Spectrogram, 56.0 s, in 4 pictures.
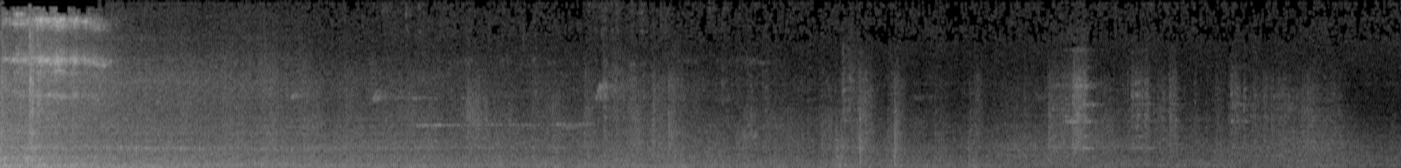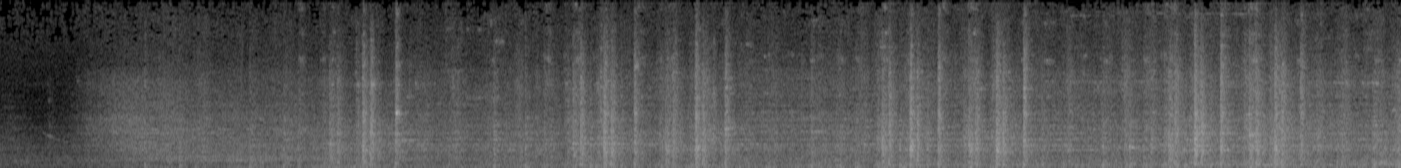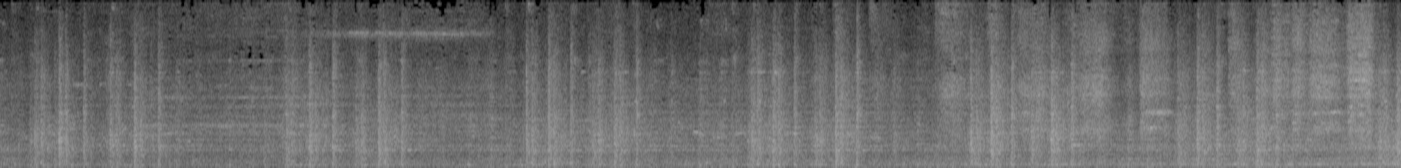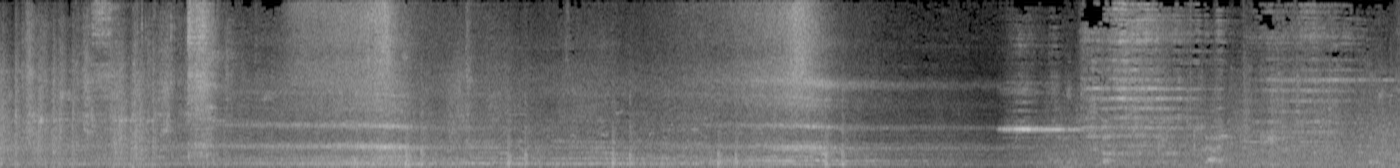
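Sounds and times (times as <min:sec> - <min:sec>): high wheel squeal: 0:43.6 - 0:46.8, 0:48.8 - 0:54.0.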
